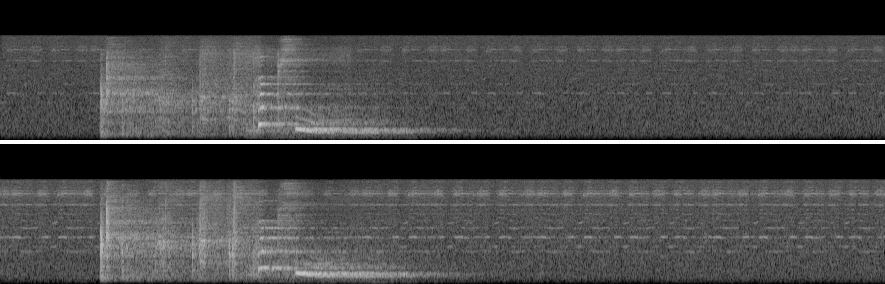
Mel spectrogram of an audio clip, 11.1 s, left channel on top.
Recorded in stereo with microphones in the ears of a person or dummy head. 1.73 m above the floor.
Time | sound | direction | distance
1.2 | scissors | 25° right (ahead or behind) | 0.6 m
3.1 | a child speaking | 35° left (ahead or behind) | 1.0 m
